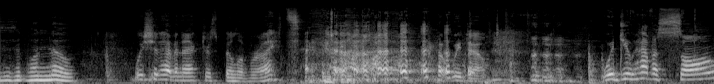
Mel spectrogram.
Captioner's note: laughter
